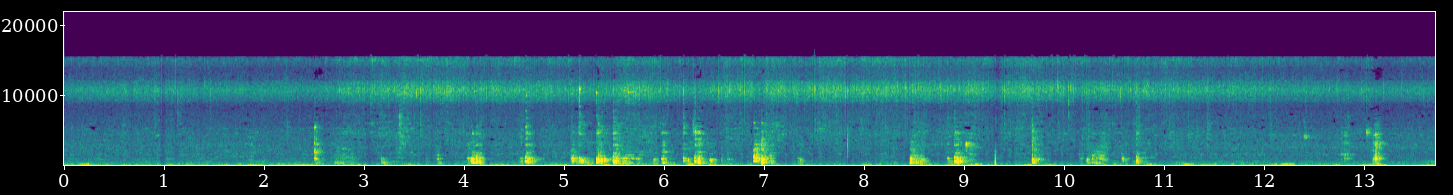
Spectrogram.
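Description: Spatula stirring and scraping chopped garlic and ginger around a nonstick frying pan, the pieces sizzling lightly in the oil. The strokes come in an irregular run from a couple of seconds in until near the end, with one more just before the end.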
